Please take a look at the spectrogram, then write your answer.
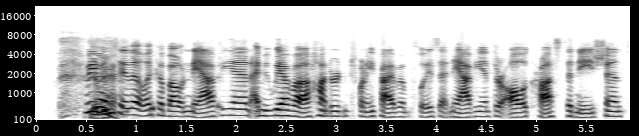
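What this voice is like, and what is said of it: Strong Yooper (Upper Michigan) accent. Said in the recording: “I am known at Navient for having the strongest Youper accent. ... I have a really strong. ... I can't unhear it now.”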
